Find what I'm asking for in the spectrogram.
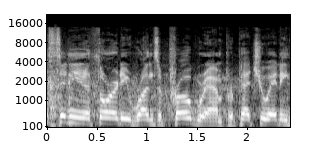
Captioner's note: some Applause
